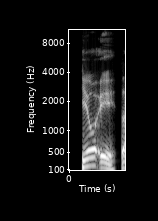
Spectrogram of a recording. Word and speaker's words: Quixote: Quixote, thank you. I had no idea how to pronounce that, the last name.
